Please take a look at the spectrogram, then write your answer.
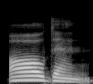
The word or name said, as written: alden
